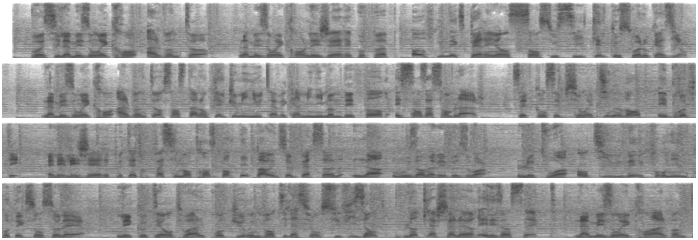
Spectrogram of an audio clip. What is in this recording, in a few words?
french promos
